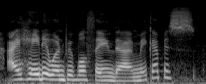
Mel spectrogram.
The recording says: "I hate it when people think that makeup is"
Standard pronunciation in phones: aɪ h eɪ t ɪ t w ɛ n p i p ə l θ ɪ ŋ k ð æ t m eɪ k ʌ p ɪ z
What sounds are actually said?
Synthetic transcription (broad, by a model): aɪ h eɪ t ɪ t w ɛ n p i p l θ ɪ ŋ k ð æ t m eɪ k ʌ p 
